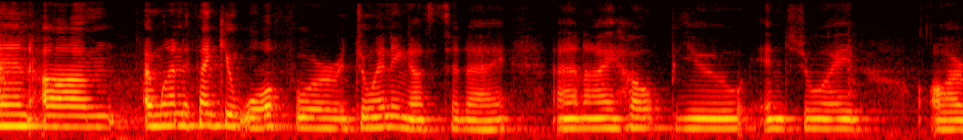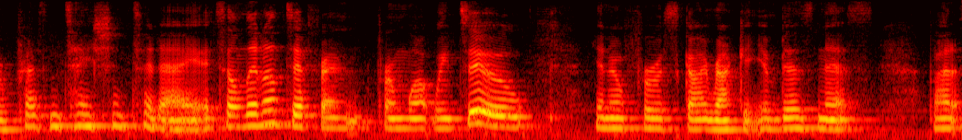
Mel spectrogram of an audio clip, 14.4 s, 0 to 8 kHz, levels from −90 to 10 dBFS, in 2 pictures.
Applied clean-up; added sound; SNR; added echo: none; none; none; none.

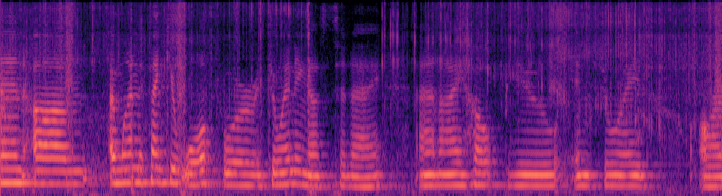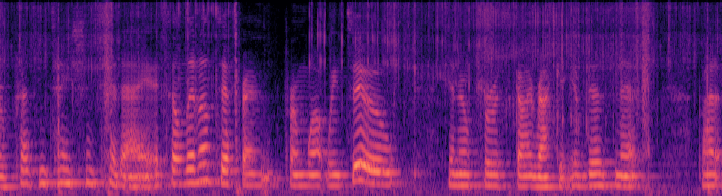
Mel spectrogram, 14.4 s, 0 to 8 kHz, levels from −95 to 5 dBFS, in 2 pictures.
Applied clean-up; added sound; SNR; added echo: none; Tearing; 19 dB; none.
